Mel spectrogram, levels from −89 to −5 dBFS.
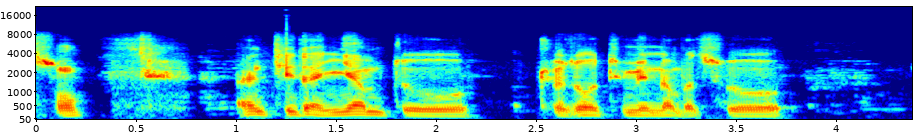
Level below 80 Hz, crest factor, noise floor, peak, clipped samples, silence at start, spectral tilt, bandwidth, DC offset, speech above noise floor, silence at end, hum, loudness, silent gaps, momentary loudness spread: -70 dBFS; 20 dB; -53 dBFS; -2 dBFS; under 0.1%; 0 s; -3 dB/octave; 13 kHz; under 0.1%; 32 dB; 0.65 s; none; -20 LUFS; none; 10 LU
